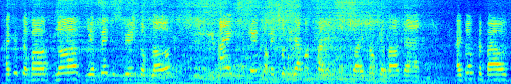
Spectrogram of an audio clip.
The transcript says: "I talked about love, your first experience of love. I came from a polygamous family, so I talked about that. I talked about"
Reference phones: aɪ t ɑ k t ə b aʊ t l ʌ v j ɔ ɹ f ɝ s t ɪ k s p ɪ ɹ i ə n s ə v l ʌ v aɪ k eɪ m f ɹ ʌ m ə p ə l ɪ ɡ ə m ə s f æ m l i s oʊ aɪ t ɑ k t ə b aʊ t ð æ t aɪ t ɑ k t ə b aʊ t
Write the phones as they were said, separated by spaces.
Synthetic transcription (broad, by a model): aɪ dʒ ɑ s ə b aʊ t l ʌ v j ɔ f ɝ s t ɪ k s p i ɹ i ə n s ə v l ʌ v aɪ k eɪ m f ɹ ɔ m ə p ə ɪ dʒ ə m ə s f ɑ l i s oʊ aɪ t ɑ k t ə b aʊ t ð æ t aɪ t ɑ k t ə b aʊ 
